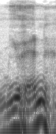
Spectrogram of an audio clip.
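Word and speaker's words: München: was stuttgart but no d is munich or muhin as the germans would pronounce it but this is f for stuttgart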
